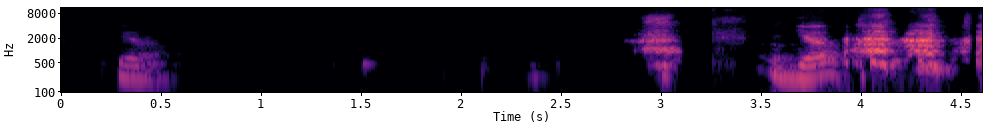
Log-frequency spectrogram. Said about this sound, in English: I just want to apologize. Our dog is making the weirdest noises tonight.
